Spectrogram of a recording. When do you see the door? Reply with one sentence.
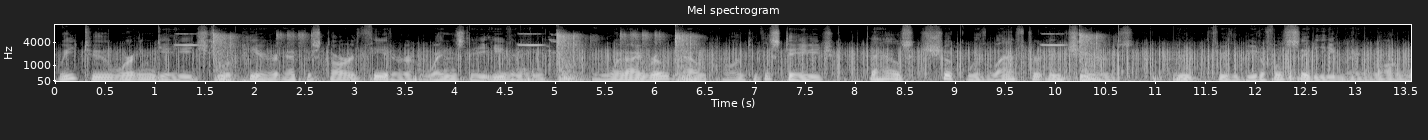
You can hear the door from 1.1 to 2.6 s, from 4.6 to 6.5 s and from 9.8 to 10.6 s.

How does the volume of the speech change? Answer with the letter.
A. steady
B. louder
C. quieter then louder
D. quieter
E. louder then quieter
A.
